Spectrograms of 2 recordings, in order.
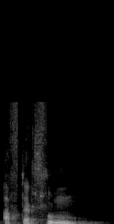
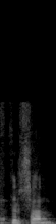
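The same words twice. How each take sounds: First: It is said with a Spanish accent. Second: It is said with an English accent. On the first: "en español decimos after sun" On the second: "en vez de after sun"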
